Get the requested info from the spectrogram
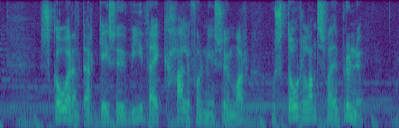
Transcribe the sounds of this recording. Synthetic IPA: skoːwaɾɛlt̪aɾceːjsʏðʏviːðaikʰaːlɪfɔɾniɪsʏːmaɾɔɣst̪oːwɾlant̪svajðɪpɾʏnːʏ

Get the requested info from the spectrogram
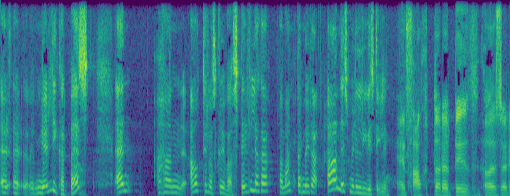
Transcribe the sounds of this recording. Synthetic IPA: ɛɾɛɾmjɛɾliːkaɾpɛst̪ɛn | ɦanːaːwt̪ʰɪlaðskɾɪːvast̪ɪɾlɛːɣaθaðvan̥t̪aɾmjɛɾaaːðesmjɛɾaliːvɪst̪iːlɪnɛnfawht̪aɾœpɪɣðawθɛsːaɾɪ

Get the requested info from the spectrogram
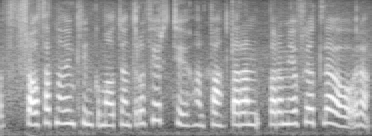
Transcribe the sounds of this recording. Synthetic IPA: fɾaːwθɛt̪naveŋkɾiŋkʏmawt̪ʰɔhnt̪ɾɔwfjœɾ̥t̪ʰjʏɦanːpʰan̥t̪aɾ̥hanːpaːɾamjœːɣflœwt̪lɛɣaɔɛɾa

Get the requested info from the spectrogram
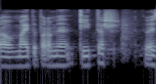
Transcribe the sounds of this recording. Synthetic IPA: awmaːjt̪apa̰ːɾʔamɛðciːt̪aɾ̥θa̰

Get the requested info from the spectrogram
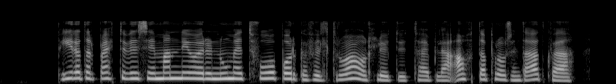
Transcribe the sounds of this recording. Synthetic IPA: pʰiːɾat̪aɾpajht̪ʏvɪðsɛmanːɪɔɛɾʏnuːmɛðt̪ʰv̥ɔːpɔɾkafʏl̥t̪ɾuaɔl̥ʏːt̪ʏt̪ʰaːjplɛɣa̰ʔawht̪apʰɾoːwsɛnt̪aaːt̪kʰvaːða

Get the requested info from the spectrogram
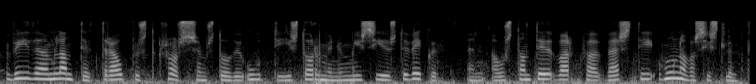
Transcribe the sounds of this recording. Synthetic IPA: viðaʏmlant̪ɪðt̪ɾaːwpʏst̪r̥ɔsːɛmst̪oːwðʏʔuːt̪iːst̪ɔɾmɪnʏmisiːðʏst̪ʏvɪːkʏɛnaːwst̪ant̪ɪðvaɾ̥kʰvaːðvɛr̥st̪iɦuːnavasist̪lʏm

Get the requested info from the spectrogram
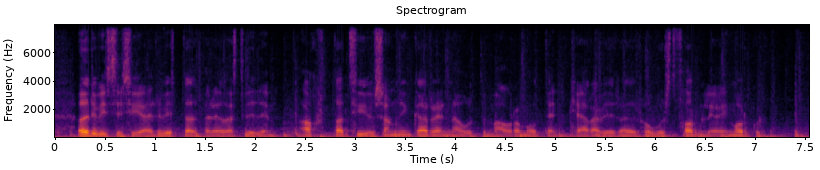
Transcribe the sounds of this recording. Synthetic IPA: œðɾʏviːsɪsiɣaɛɾvɪht̪aðpɾeːɣðast̪vɪðːɛma̰wht̪at̪ʰḭːʏsamniŋkarːejnːauːt̪ʏmːa̰ːwɾamoːwt̪ɪncʰaːɾavɪðɾaðʏɾ̥hoːwvʏst̪fɔɾmlɛɣaimɔɾkʏn

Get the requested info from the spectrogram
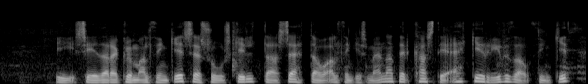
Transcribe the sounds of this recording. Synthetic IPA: isɪːðaɾɛklʏmalθiɲcɪsɛsuscɪlt̪asɛht̪awa̰lθiɲcɪsmɛnːaθejɾ̥kʰast̪ɪʔɛhcɪriɾðawθiɲcɪθ

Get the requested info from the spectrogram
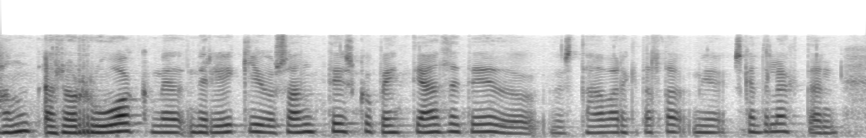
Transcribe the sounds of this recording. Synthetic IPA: ant̪ɛsunarɔːkmɛðmɛðrɪːcɪɔsant̪ɪskɔpejn̥t̪iaːnat̪lat̪ɪðɔɣθwest̪θavaɾɛhcɪ̥t̪al̥t̪amjœːskɛnt̪ɪlœxt̪ɛn

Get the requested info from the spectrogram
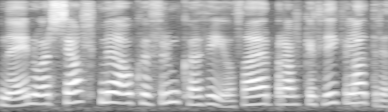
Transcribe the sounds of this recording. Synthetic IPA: neːjɪnɔɣɛɾ̥sjawl̥t̪mɛðaːwkʰvɛfɾʏmkʰvaːðʏθiɔɣθaðɛɾpaːɾaal̥cɛɾ̥t̪iːcɪlaːt̪ɾɪ

